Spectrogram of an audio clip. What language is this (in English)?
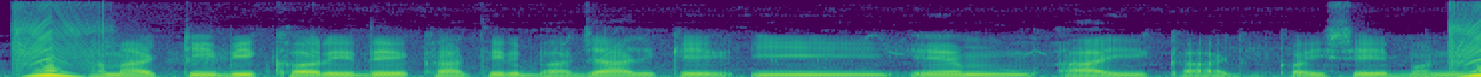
Bhojpuri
